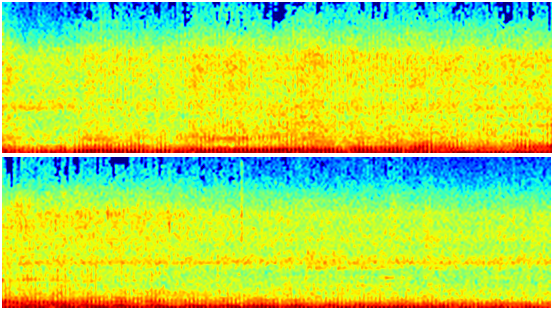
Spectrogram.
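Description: A motor engine running steadily, with a continuous low hum, mixed with people's voices.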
